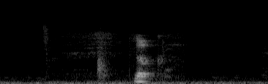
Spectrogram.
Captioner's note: sighs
